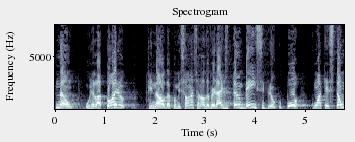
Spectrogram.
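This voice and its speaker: A man speaks with a high pitch and lively intonation. His pace is fairly slow. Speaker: teacher. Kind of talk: exam review lecture to live class. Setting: classroom with audience, also streamed. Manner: animated.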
